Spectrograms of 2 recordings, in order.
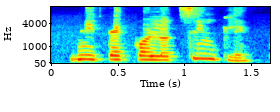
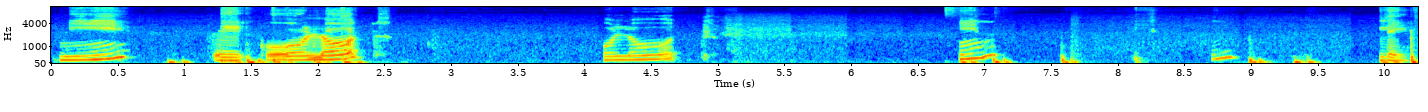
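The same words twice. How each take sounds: First: Said in the usual way. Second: "Nitecolot-, colot-, in-, le" with long pauses between the pieces; teacher stretching out each piece of "Nitecolot-, colot-, in-, le"; divided into parts. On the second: Shown as a demonstration. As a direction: break "Nitecolot-, colot-, in-, le" apart, very slowly. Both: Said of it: "se va a dividir la palabra".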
